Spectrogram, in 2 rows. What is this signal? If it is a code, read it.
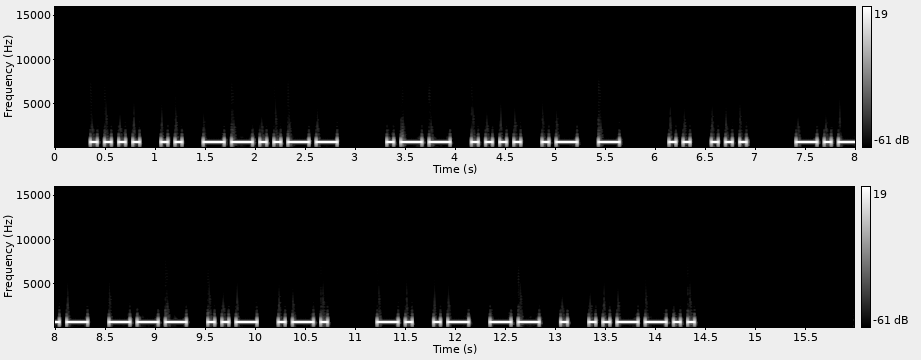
Morse code, heard as a keyed tone, about 17 wpm, 700 Hz. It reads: HI, WHAT IS YOUR NAME?
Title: Sentences from Top 1000 Words - Review Part 3 - 17wpm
